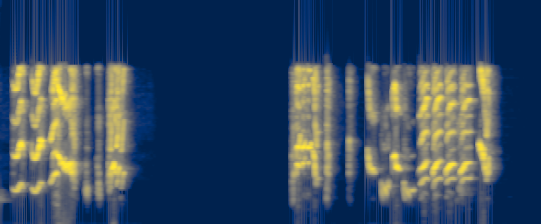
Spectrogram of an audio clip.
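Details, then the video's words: Orange-headed thrush from Bali used as master song for young or stalled birds; a quick burst of high twitters, a long silence, then a rapid run of repeated high chirping notes. "Kicauan Joss ANIS MERAH Pancingan Masternya Para JUARA"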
